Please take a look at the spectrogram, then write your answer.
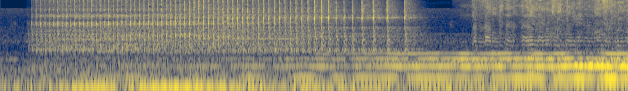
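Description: A dense, steady buzzing of flies, a continuous droning swarm with shifting tones as insects move around, no voices present.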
